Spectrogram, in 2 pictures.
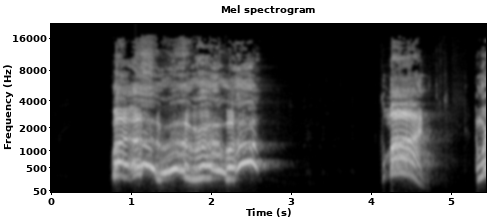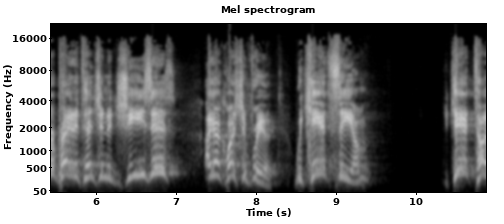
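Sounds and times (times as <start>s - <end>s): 
person imitating zombie groan: 0.8s - 2.8s
speech: 5.4s - 9.5s, 10.4s - 10.8s.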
